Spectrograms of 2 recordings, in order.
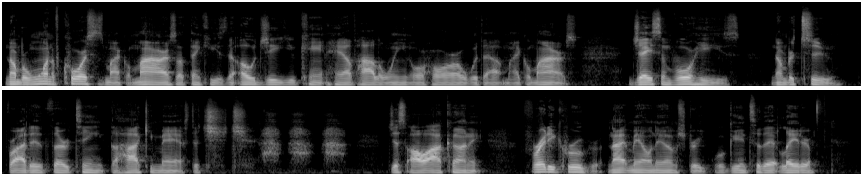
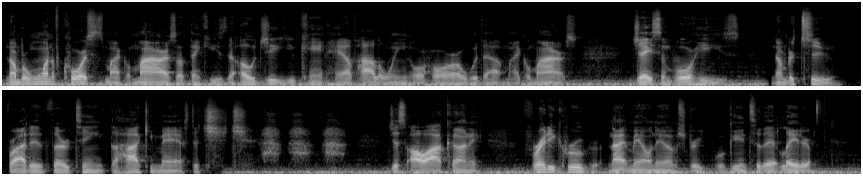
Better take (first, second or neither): first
